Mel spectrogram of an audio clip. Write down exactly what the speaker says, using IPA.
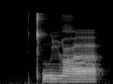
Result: tʼ u ɲ ʕ a

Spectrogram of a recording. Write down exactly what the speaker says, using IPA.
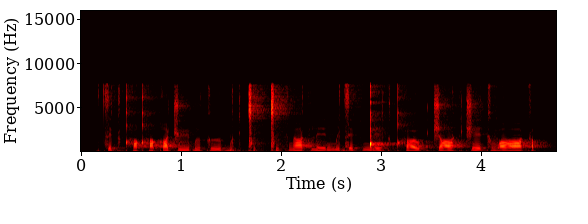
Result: t͡s e k qʰ y qʰ ɯ q ɑ t͡ʃ yː ɓ ɯː k ɯː ɡ͡b ɯ k ǀ i k ǀ i k n ɑː k n eː ŋ͡m i d͡z eː k ŋ͡ǃ eː k qʰ u | t͡ʃ ɑː k t͡ʃ eː k v ɑː k

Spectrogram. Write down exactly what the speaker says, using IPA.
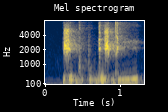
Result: ʒ e ɡ ṵ p u ɡ ḛ ʃ d i

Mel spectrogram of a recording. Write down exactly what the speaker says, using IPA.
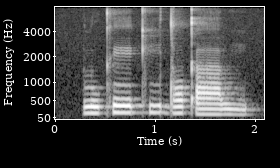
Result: l u˨ kʰ eː˦ kʰ i˦ d ɔ˦ kʼ aː˨ β i˨

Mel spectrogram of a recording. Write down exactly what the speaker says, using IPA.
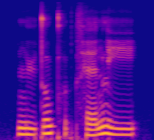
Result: n̪ yː˨˩ t̪ o˥ w kʰ ʊ˨ k̚ t͡sʰ ɛː˨˥ n l iː˧

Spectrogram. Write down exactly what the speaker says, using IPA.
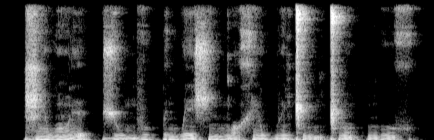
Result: ʐ ẽ w õ ɾ ɪ | ʒ u m v u k͡p ɪ ŋ w e ʃ ĩ ŋ͡m ɔ x ẽ w b ẽ ǁ u m ǁ ũ | ŋ u x

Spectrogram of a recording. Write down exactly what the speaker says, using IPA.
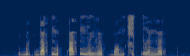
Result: ɓ ɨ˨˩ k̚ ɗ a˦˥ k̚ m ə˨˩ p̚ ʔ a˦˥ t̚ ɲ ə̤˨˩ j l ɨ˨˩ p̚ ɓ ɔ̤˨˩ m t͡ɕ ə˦˥ t̚ v ḭ˧˨ ə̯ n ə˦˥ t̚

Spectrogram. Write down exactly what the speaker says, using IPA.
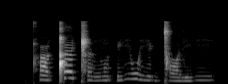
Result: qʰ uː˨ ǃ ɜ˦ ǁ ə˨ ŋ ũ˨ θ j i˦ w iː˨ ɖ ǀ ɔ˨ z j i˦

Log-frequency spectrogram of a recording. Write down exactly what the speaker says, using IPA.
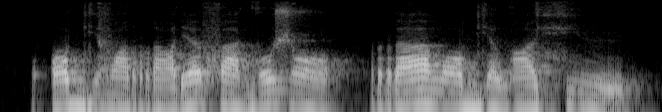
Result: ʔ ɔ bʲ ɛ v ɑ r ɑ ɾʲ ɑ ɐ̯ f a ɡ o ʒ ɔ | r a β ɔ bʲ a w ɑ ɐ̯ fʲ ʉ

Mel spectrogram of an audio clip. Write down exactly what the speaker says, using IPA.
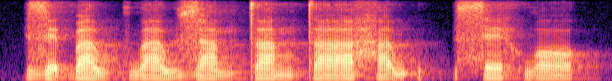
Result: z ɛ̰˧˨ ɓ a˧˩ w k w a˧˩ w z a˨˩ m t̪ a˧ m t̪ aː˨˦ h a̰˧˨ w ʔ | s ɛ˨˩ h w ɔ˨˩

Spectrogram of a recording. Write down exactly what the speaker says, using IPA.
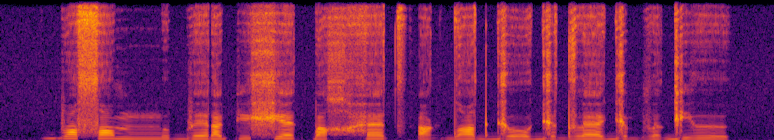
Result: b ɨ sˤ ɨ mː ɨ b e ɾ a pʲ ɨ xʲ ɛ k͡p ɐ χ h ɛ t͡sʼ a ɡ dˤ ɛ d ɡʲ o ɡʲ ɐ d l ɛ ɡʲ a b l ɘ ɡ j ɨ

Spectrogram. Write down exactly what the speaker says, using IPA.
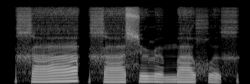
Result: x a | x a s ø ɭ œ m a χʷ ə x

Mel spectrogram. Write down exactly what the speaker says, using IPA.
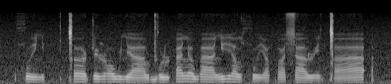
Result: χʷ i l | ǀ ʌː ʈ e ɭ ɔː w lʲ aː lˠ ɖ u ɭ ʔ a l ʌ w aː l iː lˠ χʷ iː qʷ e s a ɭ e l ǀ aː ʔ

